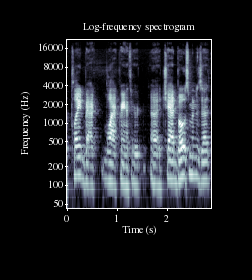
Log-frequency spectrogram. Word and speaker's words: Chadwick Boseman: plays black panther played back black panther uh chad boseman is that how you pronounce his name yeah i think he's chadwick bowles chadwick boseman guy had cancer guy had and he looked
